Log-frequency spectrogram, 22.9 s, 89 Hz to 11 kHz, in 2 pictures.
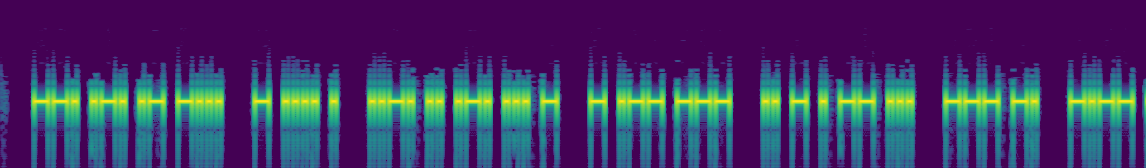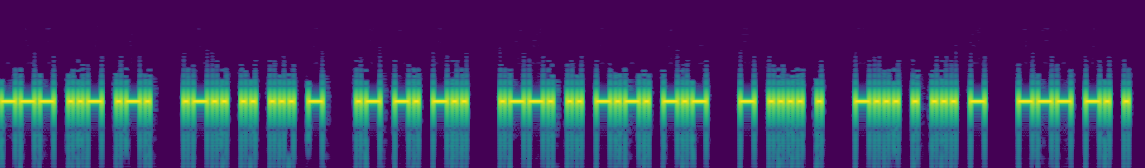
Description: Morse code, heard as a keyed tone, about 25 wpm, 600 Hz. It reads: GRAB THE FIRST TWO ITEMS ON YOUR LIST AND PICK THE BEST ONE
